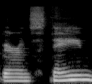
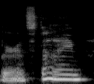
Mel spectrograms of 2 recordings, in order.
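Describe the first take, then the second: First: The last syllable sounds like 'stain'. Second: The last syllable sounds like 'stine'. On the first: This is the name as it is officially spelled. "only ever been the Berenstain Bears, like ... their paws got stained" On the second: This is the name as people remember it.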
